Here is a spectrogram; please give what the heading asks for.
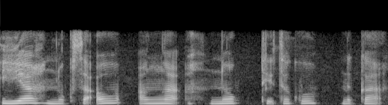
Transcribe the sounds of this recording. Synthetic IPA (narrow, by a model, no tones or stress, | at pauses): ʔijanɔk̚sa̰ʔɔwʔaŋaʔnɔk̚t̪ʰɛʔsakʰu | nəkaʔ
